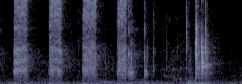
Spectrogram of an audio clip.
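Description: Several short, close hissing bursts of aerosol copper anti-seize are sprayed onto a truck's wheel hub, the first four evenly spaced and the last few quicker and choppier, in a quiet workshop.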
